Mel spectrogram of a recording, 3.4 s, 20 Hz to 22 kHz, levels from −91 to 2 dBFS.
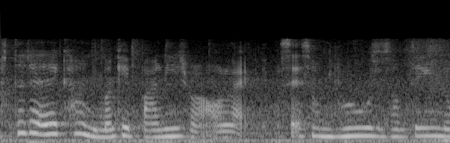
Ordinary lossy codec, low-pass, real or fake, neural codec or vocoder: none; 7.2 kHz; real; none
